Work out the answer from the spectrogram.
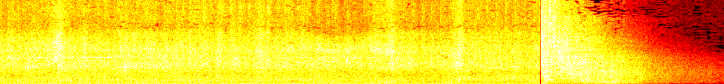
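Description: Motorbike engines running loudly with a heavy rumble and a few sharp cracks, fading out over the last second.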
